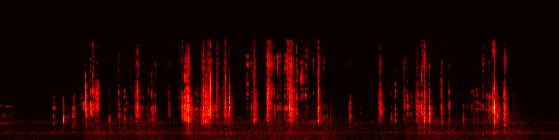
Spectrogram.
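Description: A Cardfight!! Vanguard booster pack's foil wrapper crinkling as it is handled and torn open: a quick, irregular run of crackles, busiest in the middle, with a sharper crackle near the end.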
